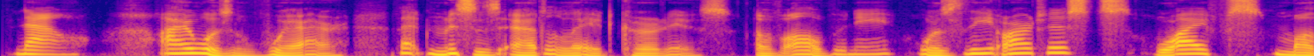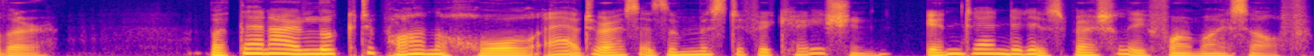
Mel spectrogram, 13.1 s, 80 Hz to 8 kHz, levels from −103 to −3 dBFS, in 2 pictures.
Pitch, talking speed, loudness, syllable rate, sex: 170 Hz, 130 wpm, -18 LUFS, 4.9 syllables/s, female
